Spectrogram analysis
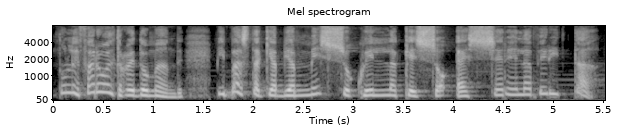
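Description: A man doing a high, fussy detective. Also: lively intonation, normal speed. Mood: soothing. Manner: high, precise, coaxing. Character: fussy, gentle Belgian detective, middle-aged man.

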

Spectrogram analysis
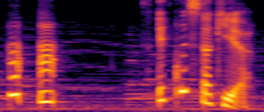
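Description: A woman reading aloud and voicing a sharp-tongued talking chrysanthemum in a fairy tale, piercing and haughty. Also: takes it slowly, faint music behind, natural voice.

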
